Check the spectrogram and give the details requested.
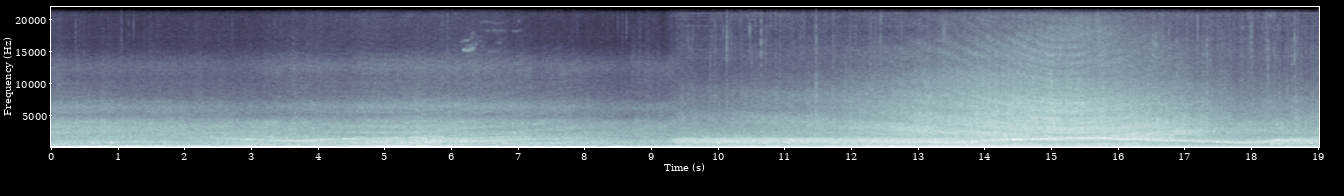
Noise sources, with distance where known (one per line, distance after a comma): medium-sounding engine
siren, far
